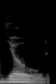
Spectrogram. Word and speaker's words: yod: pull this over here this letter right here is called the Yad and the Israeli language is called the yod but it's it's the ancient pronunciation of this is the Yad right this letter means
